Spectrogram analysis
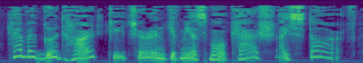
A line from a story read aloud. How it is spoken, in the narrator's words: a beggar passing whined at him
